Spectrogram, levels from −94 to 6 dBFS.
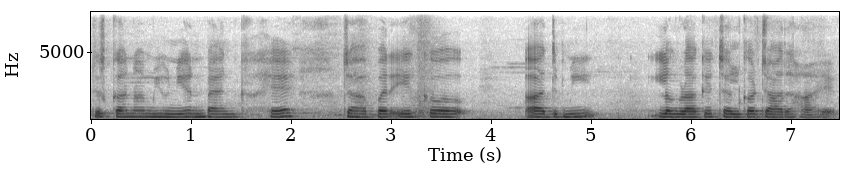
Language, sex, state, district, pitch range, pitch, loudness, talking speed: Hindi, female, Uttar Pradesh, Jalaun, 210-230 Hz, 220 Hz, -21 LUFS, 110 wpm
